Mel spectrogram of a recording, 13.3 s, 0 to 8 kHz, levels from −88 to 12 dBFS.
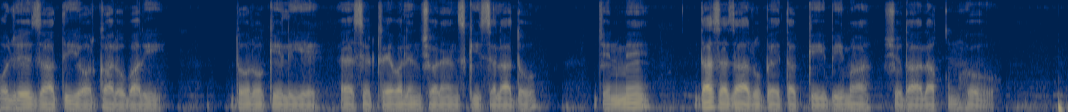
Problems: none marked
